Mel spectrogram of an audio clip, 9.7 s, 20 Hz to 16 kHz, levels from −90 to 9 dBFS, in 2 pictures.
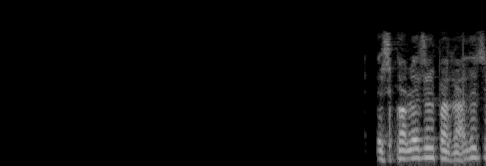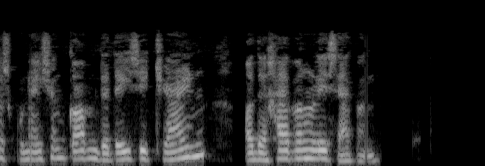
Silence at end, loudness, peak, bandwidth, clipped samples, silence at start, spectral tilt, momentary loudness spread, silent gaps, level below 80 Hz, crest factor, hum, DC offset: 1.05 s; -24 LUFS; -8 dBFS; 8 kHz; under 0.1%; 3.75 s; -5.5 dB/octave; 10 LU; 7.19-7.31 s; -64 dBFS; 18 dB; none; under 0.1%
